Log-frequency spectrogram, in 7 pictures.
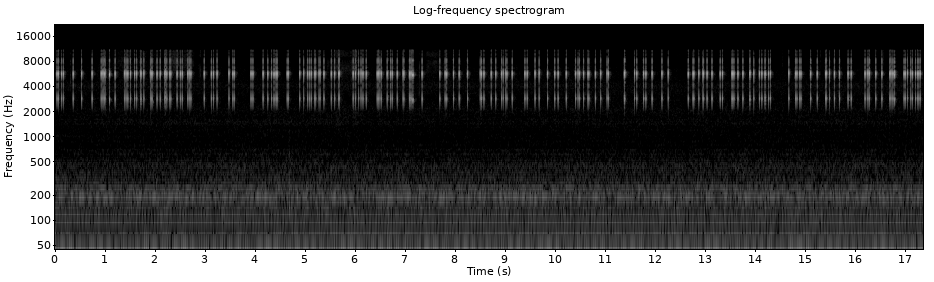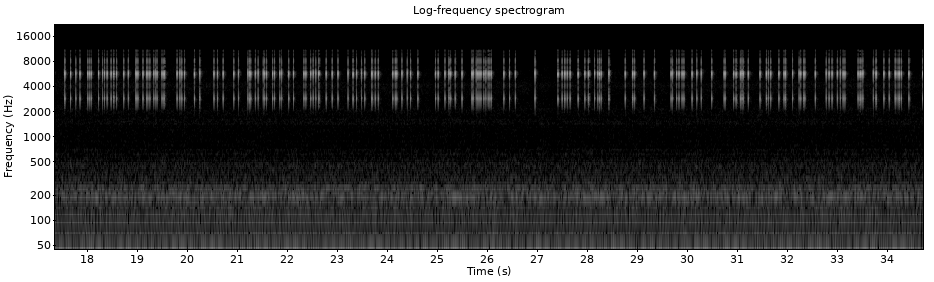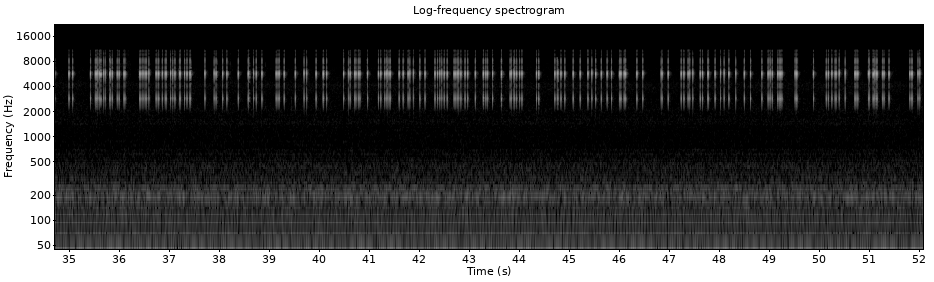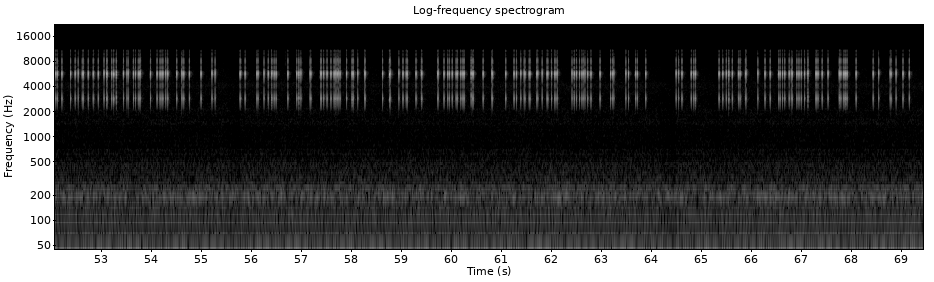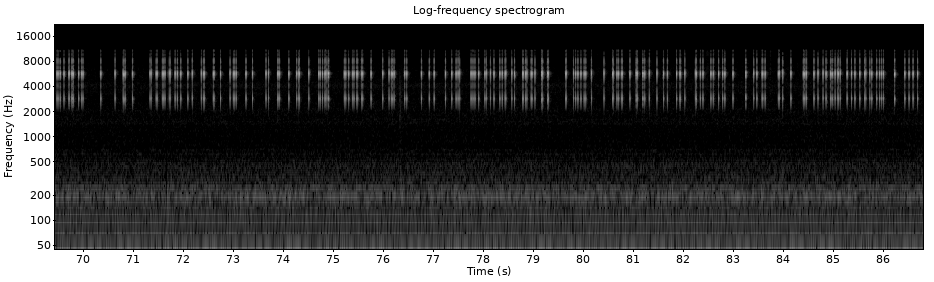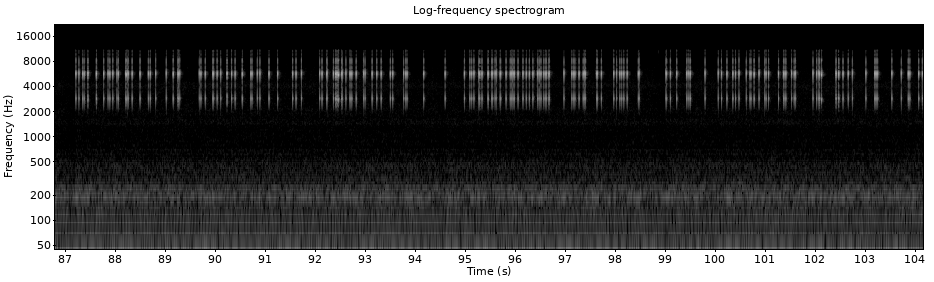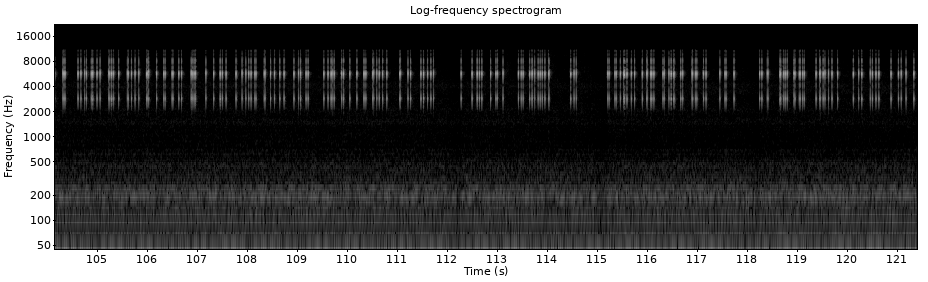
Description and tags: Geiger Tick Low
A Geiger counter ticks at low level radiation.
Radiation Detector: Mazur Instruments PRM-9000 (analogue ticking)
Beep, Geiger, Geiger-Counter, Radiation, Radioactive, Tick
